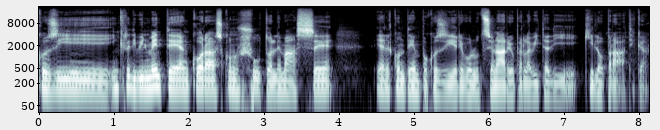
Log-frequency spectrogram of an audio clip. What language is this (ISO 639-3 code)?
ita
